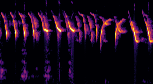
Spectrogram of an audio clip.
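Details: Young captive-bred canary singing a long rolling song, used to prompt young or silent canaries to sing: a rapid series of steep downward-sweeping high notes, about four per second, ending in curved up-and-down whistles.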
